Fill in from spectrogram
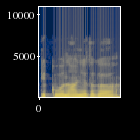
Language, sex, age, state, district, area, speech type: Telugu, male, 30-45, Andhra Pradesh, Vizianagaram, urban, spontaneous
